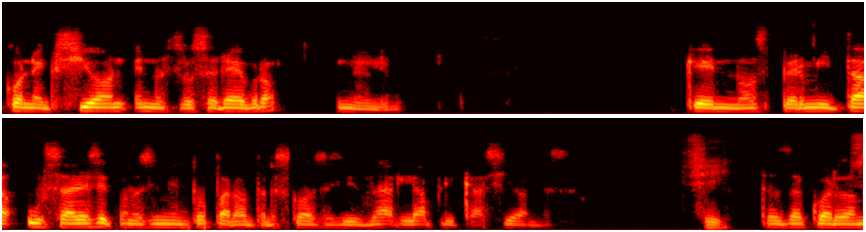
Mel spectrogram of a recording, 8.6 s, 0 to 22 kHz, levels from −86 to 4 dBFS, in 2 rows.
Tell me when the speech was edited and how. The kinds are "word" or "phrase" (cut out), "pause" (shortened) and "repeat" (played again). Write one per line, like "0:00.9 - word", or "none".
none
